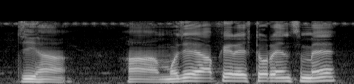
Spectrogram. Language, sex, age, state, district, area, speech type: Hindi, male, 18-30, Rajasthan, Karauli, rural, spontaneous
